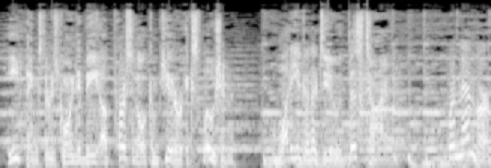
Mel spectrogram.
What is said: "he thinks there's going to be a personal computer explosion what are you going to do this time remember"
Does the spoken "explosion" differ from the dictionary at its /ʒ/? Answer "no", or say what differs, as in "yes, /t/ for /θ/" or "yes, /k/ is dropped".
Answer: no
